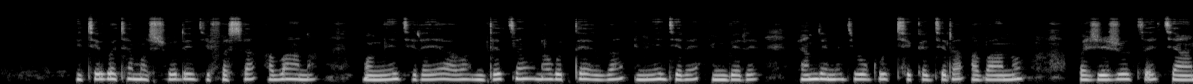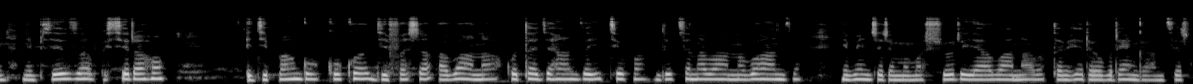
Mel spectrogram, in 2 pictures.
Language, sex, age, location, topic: Kinyarwanda, female, 18-24, Kigali, education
